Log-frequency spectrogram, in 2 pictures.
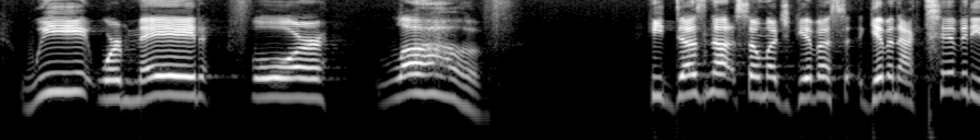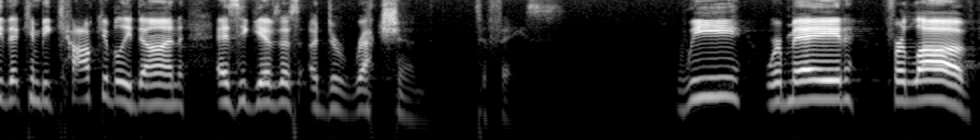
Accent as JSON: {"language": "English", "town": "Louisville", "region": "Kentucky", "country": "United States", "said": "I'm from Louisville"}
